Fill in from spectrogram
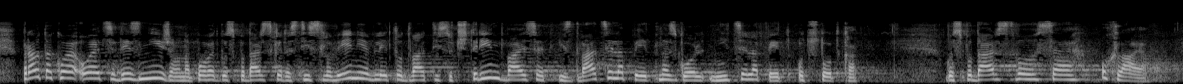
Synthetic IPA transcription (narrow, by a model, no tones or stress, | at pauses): pɾawt̪akoːjɛʔoɛsed̪eːzniʒawnapɔːʋɛd̪̚ɡɔspɔd̪aːɾskɛɾast̪islɔʋeːnijɛwleːt̪ɔd̪ʋaːt̪isɔt͡ʃt̪ɾiːnd̪ʋajsɛt̪izd̪ʋat̪seːlapeːt̪nazɡɔlnit̪seːlapeːt̪ɔt̪st̪oːt̪ka | ɡɔspɔd̪aːɾst̪ʋɔsɛɔxlaːja̰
